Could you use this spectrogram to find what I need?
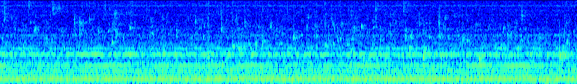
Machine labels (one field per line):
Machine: pump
